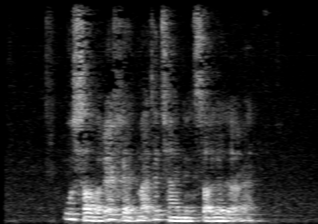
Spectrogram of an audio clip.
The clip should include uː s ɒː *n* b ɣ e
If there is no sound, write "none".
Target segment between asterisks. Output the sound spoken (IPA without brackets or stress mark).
none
